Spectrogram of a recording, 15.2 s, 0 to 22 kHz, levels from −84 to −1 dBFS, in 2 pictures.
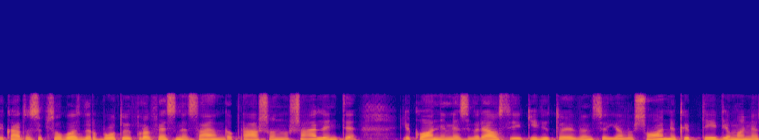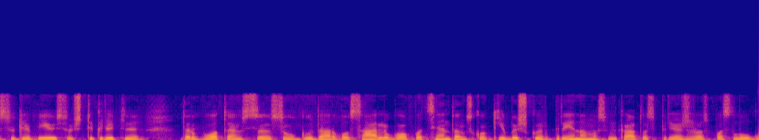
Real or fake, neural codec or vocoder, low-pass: fake; codec, 16 kHz, 1 kbps, FunCodec, trained on Chinese and English, 50 frames a second; 7.2 kHz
